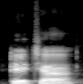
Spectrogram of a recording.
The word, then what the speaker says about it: teacher: Serial number 21, teacher, R is silent.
